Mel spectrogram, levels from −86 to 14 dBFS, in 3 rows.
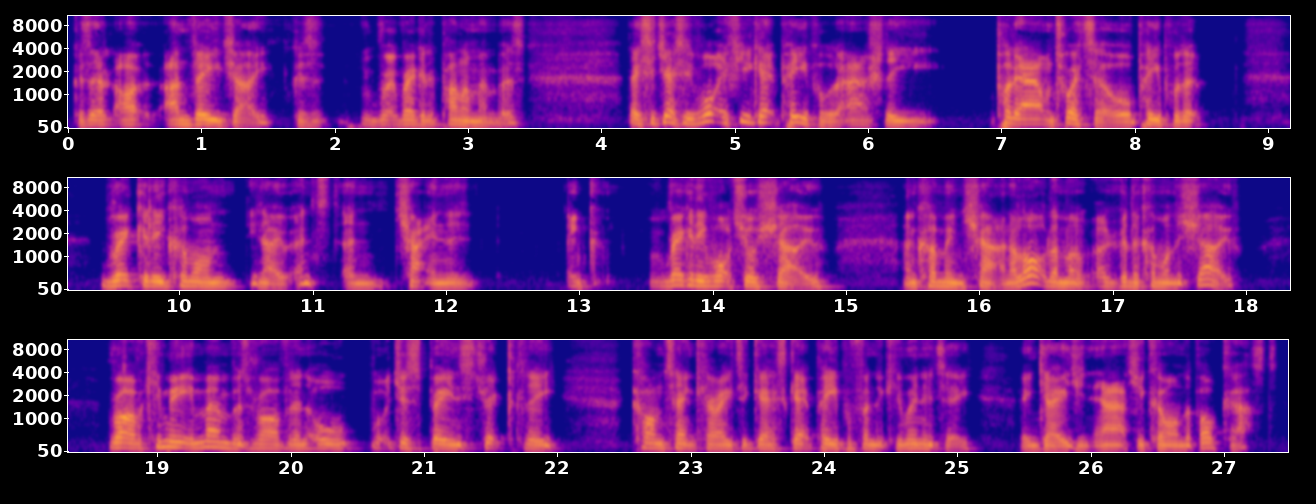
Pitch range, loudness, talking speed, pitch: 120-140 Hz, -19 LUFS, 175 wpm, 125 Hz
